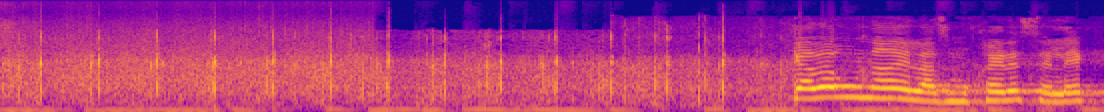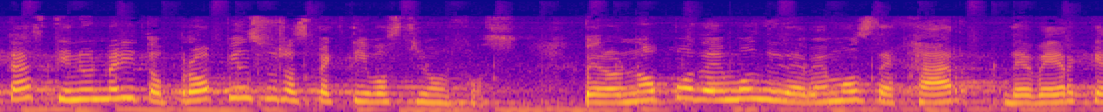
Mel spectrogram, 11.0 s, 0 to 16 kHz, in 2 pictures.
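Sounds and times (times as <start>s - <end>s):
applause from a sizable audience: 0.0s - 4.0s
speech: 4.0s - 11.0s.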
